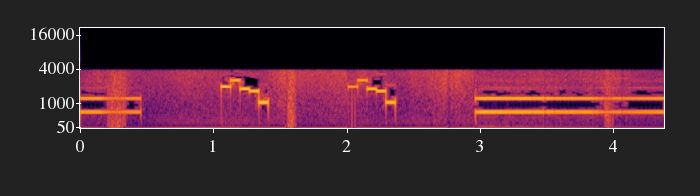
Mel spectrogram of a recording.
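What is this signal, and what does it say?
Five-tone selective call (ZVEI), heard as quick runs of five tones, tones of about 70 ms. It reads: 88761 88761
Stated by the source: Five-tone ZVEI selective call received by SDR.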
